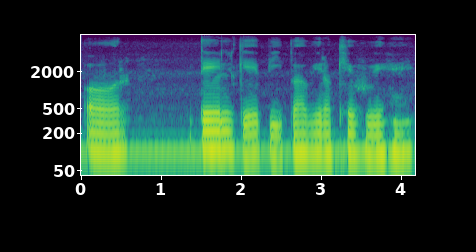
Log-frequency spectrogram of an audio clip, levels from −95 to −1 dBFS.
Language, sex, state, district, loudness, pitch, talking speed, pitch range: Hindi, male, Uttar Pradesh, Lalitpur, -16 LUFS, 100 Hz, 115 wpm, 95-100 Hz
